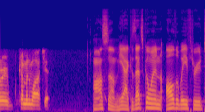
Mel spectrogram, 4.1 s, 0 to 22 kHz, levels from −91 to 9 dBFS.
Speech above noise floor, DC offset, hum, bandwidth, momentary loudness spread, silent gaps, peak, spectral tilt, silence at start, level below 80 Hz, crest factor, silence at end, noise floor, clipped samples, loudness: 43 dB; under 0.1%; none; 15.5 kHz; 6 LU; none; -6 dBFS; -5.5 dB/octave; 0 s; -60 dBFS; 16 dB; 0 s; -65 dBFS; under 0.1%; -23 LUFS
